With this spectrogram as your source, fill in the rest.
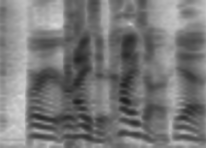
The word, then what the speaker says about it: Caesar: pronounce it but like most modern linguists agree that that's probably how it was pronounced back in ancient rome oh was kaisar interesting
